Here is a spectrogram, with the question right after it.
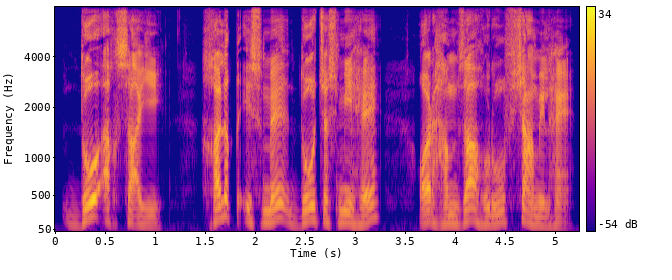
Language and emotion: Urdu, neutral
